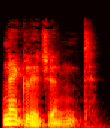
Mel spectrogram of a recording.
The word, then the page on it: negligent: British English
